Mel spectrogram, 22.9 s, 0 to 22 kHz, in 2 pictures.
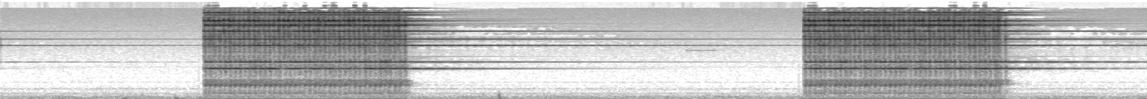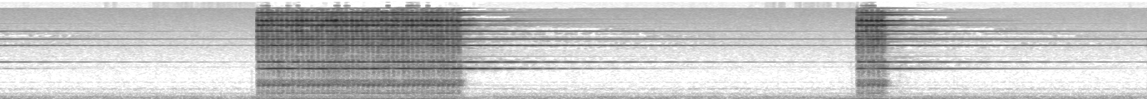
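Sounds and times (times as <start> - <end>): telephone bell ringing: 2.0 - 6.5, 8.0 - 12.6, 14.0 - 19.2, 20.0 - 22.9.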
